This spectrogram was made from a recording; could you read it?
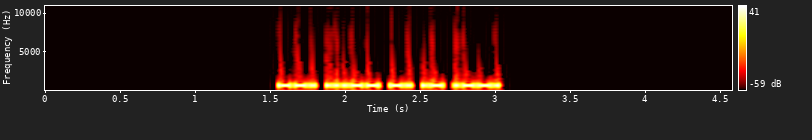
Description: Morse code, heard as a keyed tone, about 46 wpm, 700 Hz. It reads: G3NAP
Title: DXCC-100 Call Signs - 5 Characters - Repeated 3x - 45wpm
